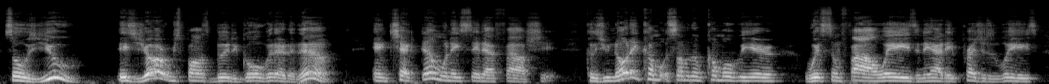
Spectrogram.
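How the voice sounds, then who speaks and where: A South Florida man hosts a heated debate on a stream, speaking emphatically and preachily and repeating "see what I'm saying." His voice runs on the high side, fairly quick, with lively intonation.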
